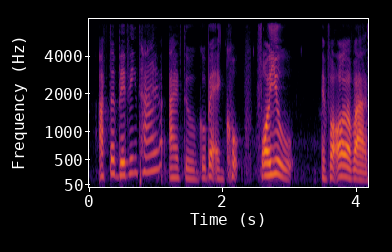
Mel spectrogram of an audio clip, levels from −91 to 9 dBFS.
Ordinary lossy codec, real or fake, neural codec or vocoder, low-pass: Opus, 64 kbps; real; none; 7.2 kHz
